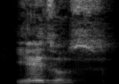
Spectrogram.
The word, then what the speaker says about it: Jesus: For instance the Hebrew name Yeshua is now pronounced like Joshua, and its Latinized version "Jesus" used to be pronounced "Yesus."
